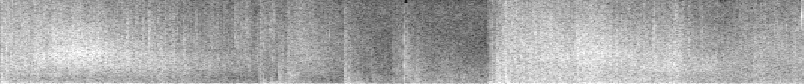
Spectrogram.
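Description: Heavy artillery barrages in Wargame: Red Dragon during a city battle, a dense, continuous rumble of overlapping explosions and booms that briefly thins out before swelling again.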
